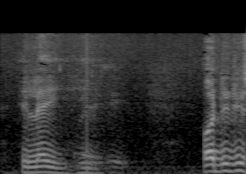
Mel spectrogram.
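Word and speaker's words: إليهِ: musical to your ears, we change who into he. What do you say? Ilaihi.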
